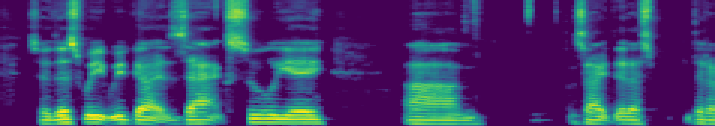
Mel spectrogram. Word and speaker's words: Zack Soulliere: So this week we've got Zack Soulliere. Zach, did I pronounce that right?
